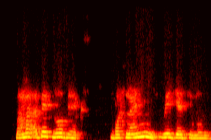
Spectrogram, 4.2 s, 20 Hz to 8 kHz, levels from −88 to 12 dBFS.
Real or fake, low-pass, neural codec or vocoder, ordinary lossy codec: real; none; none; none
